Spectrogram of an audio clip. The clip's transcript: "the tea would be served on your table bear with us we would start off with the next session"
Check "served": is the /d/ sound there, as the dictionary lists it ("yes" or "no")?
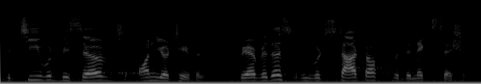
yes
